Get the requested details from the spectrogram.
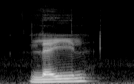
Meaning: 1. nighttime, night 2. chick of a bustard (حُبَارَى (ḥubārā)) and/or curlew (كَرَوَان (karawān)) 3. bustard hen; bustard in general
- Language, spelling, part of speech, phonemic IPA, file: Arabic, ليل, noun, /lajl/, Ar-ليل.ogg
